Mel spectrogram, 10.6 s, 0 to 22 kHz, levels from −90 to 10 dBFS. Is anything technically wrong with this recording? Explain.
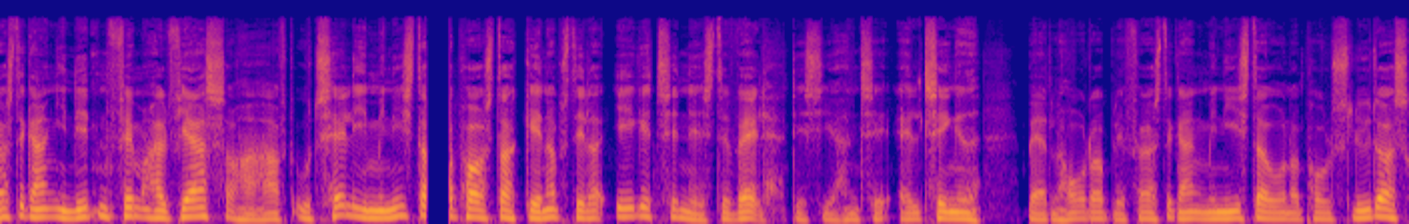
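Yes, there's a playback stall from 3.19 to 3.37 s, right after "og har haft utallige": the speech drops out for about 180 ms, likely because the player ran dry, then resumes with "genopstiller ikke til næste".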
